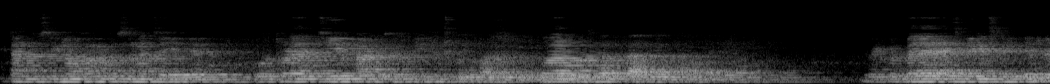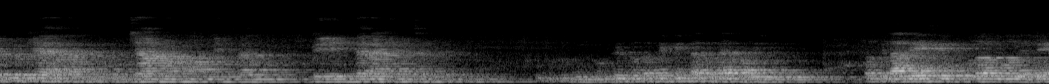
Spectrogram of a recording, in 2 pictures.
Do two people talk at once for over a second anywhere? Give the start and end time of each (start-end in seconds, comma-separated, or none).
none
